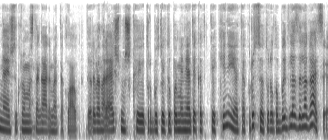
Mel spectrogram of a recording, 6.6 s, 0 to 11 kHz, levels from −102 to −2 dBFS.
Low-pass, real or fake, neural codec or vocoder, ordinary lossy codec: 9.9 kHz; real; none; AAC, 48 kbps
